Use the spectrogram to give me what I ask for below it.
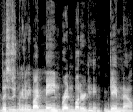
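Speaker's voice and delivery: voice cracking and breaking. Talking about how people responded to a game, the speaker's voice cracks. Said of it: "I just had a voice crack".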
